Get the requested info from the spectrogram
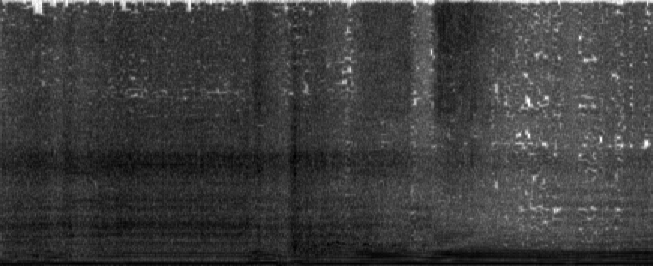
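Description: Rally car engine held at high revs, then pulling away from the stage start. The pitch dips once and climbs back at a gear change about two and a half seconds in, then holds high as the car drives off.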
